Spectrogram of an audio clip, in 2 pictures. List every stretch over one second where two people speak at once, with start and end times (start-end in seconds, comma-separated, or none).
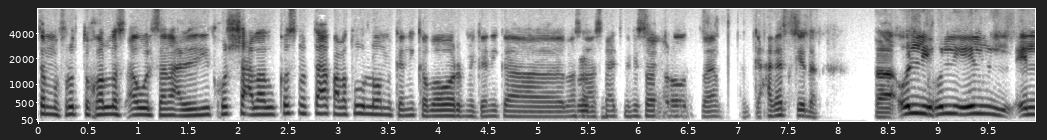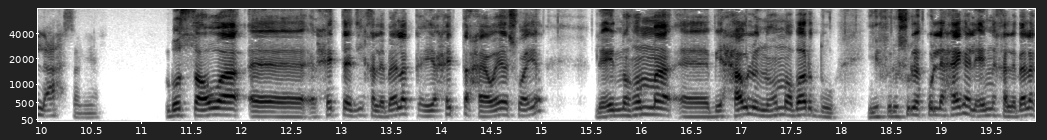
none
